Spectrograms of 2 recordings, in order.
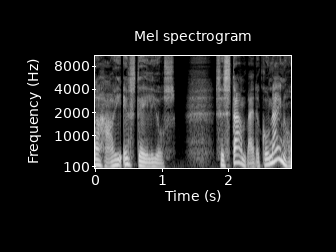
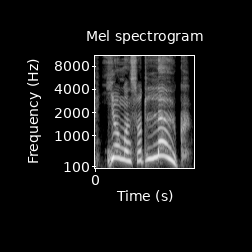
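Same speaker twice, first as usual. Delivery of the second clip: high, loud happy exclamation; delighted cry; 4 dB louder, slower than usual. A narrator's reading. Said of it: "roept ze". (blij uitroepen, hoog en luid)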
